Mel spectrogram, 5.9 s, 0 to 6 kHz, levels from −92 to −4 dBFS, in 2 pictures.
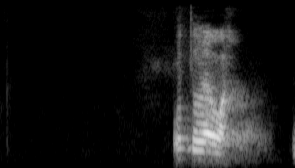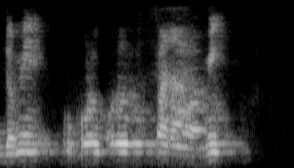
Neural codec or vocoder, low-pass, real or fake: codec, 44.1 kHz, 2.6 kbps, DAC; 5.4 kHz; fake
